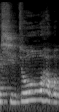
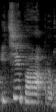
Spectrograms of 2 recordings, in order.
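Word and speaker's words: 市場: 그래서 여기서는 아까 어떤 추상적인 시장일 때는 시조하고 발음을 했으나 자 우리가 어떤 직접 가서 거래를 하는 그런 시장, 물건을 사고 팔고 하는 그런 시장일 때는 요거를 이치하고 발음을 하고요. 요 앞을 훈독으로 발음을 했기 때문에 요 뒤에도 훈독으로 발음을 합니다. 그래서 요거를 바라고 발음을 해서 이치바라고 합니다.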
